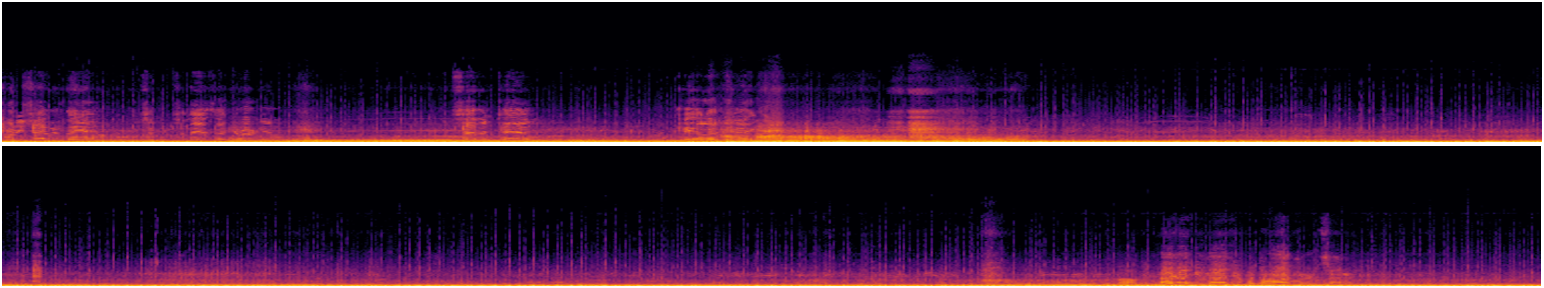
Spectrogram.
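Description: Demolition derby minivan's engine running steadily, heard from inside the stripped cab, with voices shouting over it at times.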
